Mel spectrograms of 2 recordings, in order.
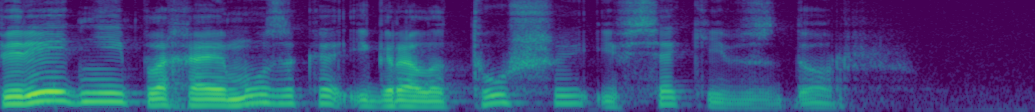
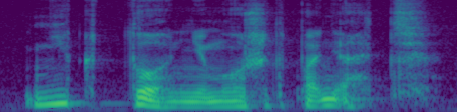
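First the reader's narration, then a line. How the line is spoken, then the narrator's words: Muttering. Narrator (Russian): бормотала она потом в самой дальней комнате, лежа на постели у кормилицы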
